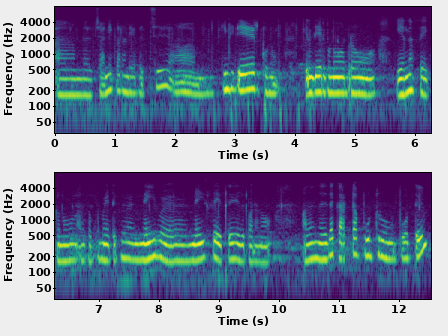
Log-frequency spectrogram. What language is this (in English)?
Tamil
